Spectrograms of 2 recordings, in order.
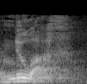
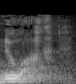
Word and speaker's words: nuach: And the word there for rest is the word nuach, which is like Noah, but it's a verb form. He's saying, I will rest you. I will make you rested. So that's why it's spelled a little bit different, but it sounds much the same, nuach instead of noach.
